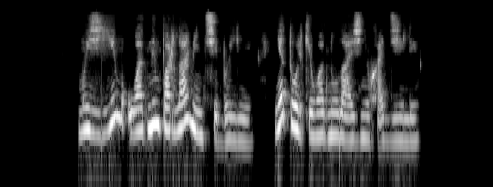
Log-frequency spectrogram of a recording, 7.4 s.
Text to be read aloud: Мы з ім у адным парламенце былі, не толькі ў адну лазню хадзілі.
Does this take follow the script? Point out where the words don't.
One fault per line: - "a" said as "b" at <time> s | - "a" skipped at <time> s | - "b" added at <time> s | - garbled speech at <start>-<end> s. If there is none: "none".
none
